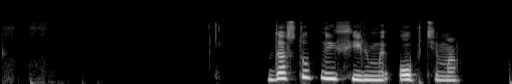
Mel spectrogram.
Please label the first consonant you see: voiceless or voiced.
voiced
